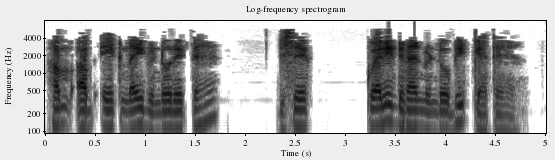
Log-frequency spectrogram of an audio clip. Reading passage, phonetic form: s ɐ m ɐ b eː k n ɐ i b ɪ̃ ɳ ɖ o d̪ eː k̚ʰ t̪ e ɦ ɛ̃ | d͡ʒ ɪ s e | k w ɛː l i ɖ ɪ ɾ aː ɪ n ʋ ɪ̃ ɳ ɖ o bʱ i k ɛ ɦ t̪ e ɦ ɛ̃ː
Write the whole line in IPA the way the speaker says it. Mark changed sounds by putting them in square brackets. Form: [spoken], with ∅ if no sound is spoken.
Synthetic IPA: [h] ɐ m ɐ b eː k n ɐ i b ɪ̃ ɳ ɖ o d̪ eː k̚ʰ t̪ e ɦ ɛ̃ | d͡ʒ ɪ s e | k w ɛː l i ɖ ɪ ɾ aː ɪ n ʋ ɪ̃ ɳ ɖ o bʱ i k ɛ ɦ t̪ e ɦ ɛ̃ː

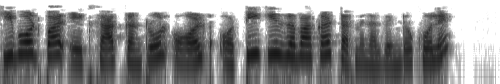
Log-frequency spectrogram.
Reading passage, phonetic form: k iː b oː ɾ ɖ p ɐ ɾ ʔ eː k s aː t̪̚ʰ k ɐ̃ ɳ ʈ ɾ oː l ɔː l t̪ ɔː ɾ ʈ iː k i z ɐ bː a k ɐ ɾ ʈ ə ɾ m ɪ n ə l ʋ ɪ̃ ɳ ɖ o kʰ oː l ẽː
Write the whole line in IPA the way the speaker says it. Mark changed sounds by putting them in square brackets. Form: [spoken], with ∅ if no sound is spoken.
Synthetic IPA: k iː b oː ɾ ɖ p ɐ ɾ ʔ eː k s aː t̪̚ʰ k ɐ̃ ɳ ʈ ɾ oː l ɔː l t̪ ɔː ɾ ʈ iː k i z ɐ [b] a k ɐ ɾ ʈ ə ɾ m ɪ n ə l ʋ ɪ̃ ɳ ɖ o kʰ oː l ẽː

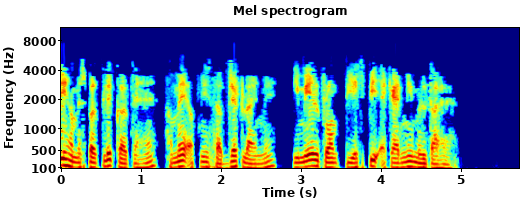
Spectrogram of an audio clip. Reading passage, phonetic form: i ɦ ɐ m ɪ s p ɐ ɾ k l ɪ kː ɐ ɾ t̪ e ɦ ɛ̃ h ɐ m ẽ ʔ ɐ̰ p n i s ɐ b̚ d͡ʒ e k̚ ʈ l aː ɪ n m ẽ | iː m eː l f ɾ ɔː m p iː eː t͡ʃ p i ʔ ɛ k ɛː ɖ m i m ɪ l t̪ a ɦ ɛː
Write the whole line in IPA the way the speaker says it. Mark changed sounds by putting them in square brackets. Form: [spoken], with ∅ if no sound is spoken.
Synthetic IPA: i ɦ ɐ m ɪ s p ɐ ɾ k l ɪ kː ɐ ɾ t̪ e ɦ ɛ̃ h ɐ m ẽ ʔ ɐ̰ p n i s ɐ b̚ d͡ʒ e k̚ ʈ l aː ɪ n m ẽ | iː m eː l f ɾ ɔː m p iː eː t͡ʃ p i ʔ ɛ k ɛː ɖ m i m ɪ l t̪ a ɦ ɛː

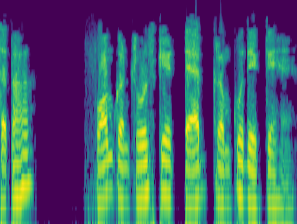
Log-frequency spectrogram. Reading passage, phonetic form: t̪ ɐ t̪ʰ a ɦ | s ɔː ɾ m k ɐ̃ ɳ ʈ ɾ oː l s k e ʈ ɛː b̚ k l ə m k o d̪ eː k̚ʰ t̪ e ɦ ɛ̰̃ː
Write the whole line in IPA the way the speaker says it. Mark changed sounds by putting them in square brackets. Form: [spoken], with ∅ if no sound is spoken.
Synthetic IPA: t̪ ɐ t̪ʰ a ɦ | [f] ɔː ɾ m k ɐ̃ ɳ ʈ ɾ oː l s k e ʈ ɛː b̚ k [ɾ] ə m k o d̪ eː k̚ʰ t̪ e ɦ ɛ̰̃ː

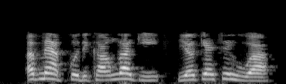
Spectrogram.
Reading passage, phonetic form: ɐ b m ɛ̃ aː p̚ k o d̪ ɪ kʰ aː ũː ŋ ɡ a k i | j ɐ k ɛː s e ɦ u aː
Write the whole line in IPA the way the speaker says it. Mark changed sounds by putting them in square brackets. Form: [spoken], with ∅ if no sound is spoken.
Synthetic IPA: ɐ b m ɛ̃ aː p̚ k o d̪ ɪ kʰ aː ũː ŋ ɡ a k i | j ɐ k ɛː s e ɦ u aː

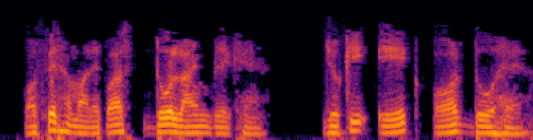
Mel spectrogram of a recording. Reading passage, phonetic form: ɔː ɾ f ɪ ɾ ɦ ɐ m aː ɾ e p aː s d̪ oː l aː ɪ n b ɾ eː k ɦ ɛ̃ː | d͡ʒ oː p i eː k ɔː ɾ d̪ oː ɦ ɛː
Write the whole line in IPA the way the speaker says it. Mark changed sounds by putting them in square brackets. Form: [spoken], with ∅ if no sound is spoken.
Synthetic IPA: ɔː ɾ f ɪ ɾ ɦ ɐ m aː ɾ e p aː s d̪ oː l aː ɪ n b ɾ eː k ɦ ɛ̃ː | d͡ʒ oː [k] i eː k ɔː ɾ d̪ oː ɦ ɛː

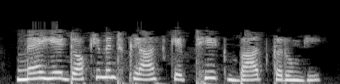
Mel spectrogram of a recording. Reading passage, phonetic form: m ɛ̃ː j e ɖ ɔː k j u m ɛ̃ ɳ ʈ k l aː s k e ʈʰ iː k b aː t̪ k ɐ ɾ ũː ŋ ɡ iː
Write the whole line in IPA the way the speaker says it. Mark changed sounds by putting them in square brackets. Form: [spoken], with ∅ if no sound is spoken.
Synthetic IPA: m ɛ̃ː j e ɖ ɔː k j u m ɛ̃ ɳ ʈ k l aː s k e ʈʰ iː k b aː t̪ k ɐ ɾ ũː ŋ ɡ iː

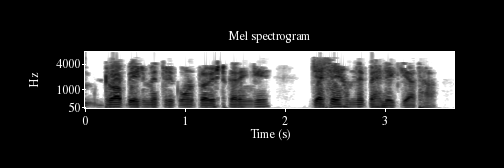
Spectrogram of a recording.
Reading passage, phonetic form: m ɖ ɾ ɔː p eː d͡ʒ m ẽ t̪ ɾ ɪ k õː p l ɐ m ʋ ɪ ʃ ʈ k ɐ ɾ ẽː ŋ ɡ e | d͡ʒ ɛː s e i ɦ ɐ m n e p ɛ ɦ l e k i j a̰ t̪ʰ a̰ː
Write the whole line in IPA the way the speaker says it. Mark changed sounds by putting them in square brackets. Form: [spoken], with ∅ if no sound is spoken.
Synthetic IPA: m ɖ ɾ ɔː p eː d͡ʒ m ẽ t̪ ɾ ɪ k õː p [ɾ] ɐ [∅] ʋ ɪ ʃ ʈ k ɐ ɾ ẽː ŋ ɡ e | d͡ʒ ɛː s e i ɦ ɐ m n e p ɛ ɦ l e k i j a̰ t̪ʰ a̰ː

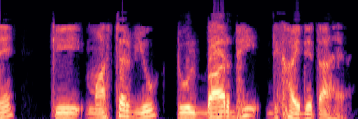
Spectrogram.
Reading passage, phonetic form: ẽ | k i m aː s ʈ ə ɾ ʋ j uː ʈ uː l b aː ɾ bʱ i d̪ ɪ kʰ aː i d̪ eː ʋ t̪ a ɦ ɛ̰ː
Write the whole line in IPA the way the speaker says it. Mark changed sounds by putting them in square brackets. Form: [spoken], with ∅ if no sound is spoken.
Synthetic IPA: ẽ | k i m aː s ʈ ə ɾ ʋ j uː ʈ uː l b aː ɾ bʱ i d̪ ɪ kʰ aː i d̪ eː [∅] t̪ a ɦ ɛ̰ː

